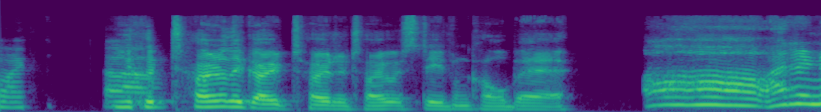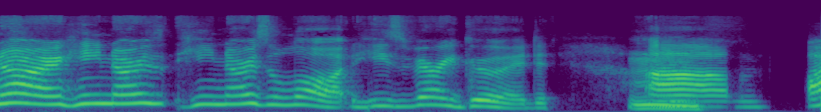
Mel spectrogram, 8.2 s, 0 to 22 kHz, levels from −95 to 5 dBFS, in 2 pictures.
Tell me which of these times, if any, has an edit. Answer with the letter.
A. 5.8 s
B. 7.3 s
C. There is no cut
C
